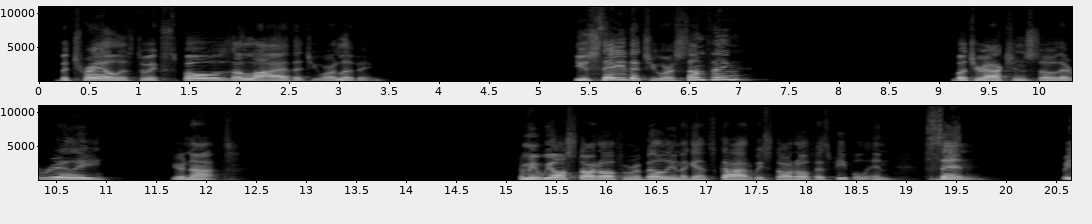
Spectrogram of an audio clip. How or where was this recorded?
large echoing room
